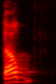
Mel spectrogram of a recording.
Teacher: Kemudian dad huruf tebal atau huruf isti'la, maka diucapkan dengan rahang yang jauh, taub, tetapi nafasnya betul-betul tertahan, udara tertahan, suara pun tertahan, taub, ya. Kita merasakan nanti tepi lidah kita menyentuh gusi gigi kita, ya, taub, ya.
